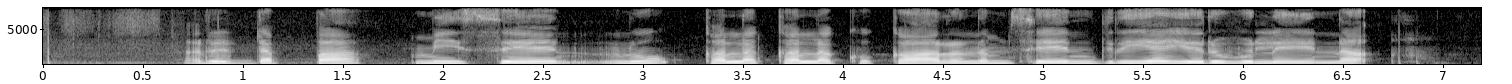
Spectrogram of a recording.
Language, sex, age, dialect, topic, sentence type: Telugu, female, 18-24, Southern, agriculture, statement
